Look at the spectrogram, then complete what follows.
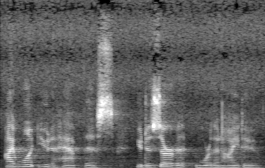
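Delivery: ordinary delivery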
